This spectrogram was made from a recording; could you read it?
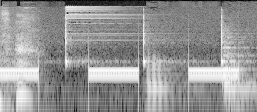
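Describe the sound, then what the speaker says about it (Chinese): Steady electronic ringback tones repeat in even beeps with short gaps between them, and faint speech is heard at the start. "小姐姐不接电话"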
